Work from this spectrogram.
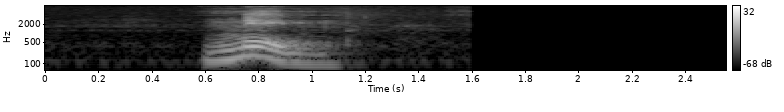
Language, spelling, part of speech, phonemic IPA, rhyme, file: Dutch, neem, verb, /neːm/, -eːm, Nl-neem.ogg
- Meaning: inflection of nemen: 1. first-person singular present indicative 2. second-person singular present indicative 3. imperative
